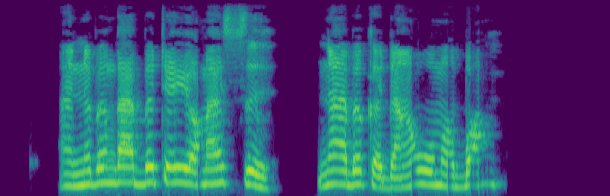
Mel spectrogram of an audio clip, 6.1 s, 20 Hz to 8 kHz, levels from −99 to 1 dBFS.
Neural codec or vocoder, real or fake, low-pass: none; real; 7.2 kHz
